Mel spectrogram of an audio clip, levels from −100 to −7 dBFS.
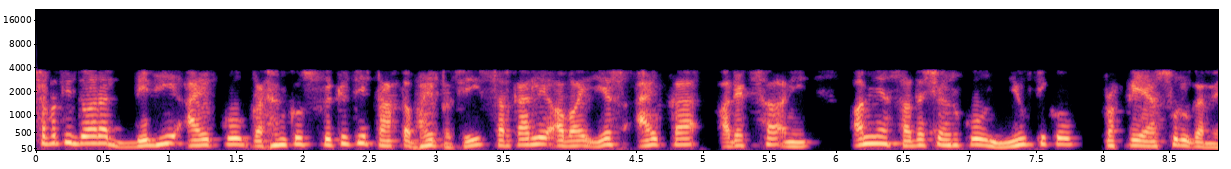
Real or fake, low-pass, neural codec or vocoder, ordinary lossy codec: fake; 3.6 kHz; codec, 44.1 kHz, 7.8 kbps, DAC; none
